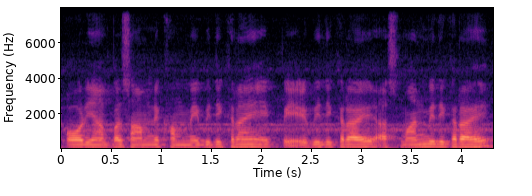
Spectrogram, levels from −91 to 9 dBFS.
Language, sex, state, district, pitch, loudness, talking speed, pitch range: Hindi, male, Uttar Pradesh, Ghazipur, 125 Hz, -21 LUFS, 275 wpm, 125-135 Hz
